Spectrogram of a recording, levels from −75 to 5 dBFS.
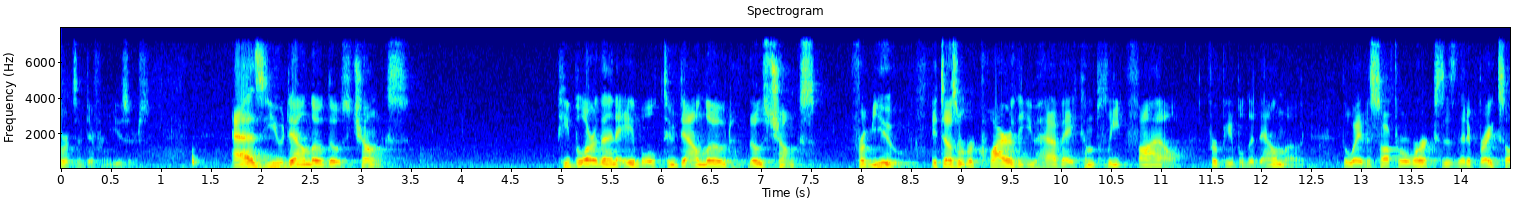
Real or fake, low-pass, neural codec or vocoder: real; 7.2 kHz; none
